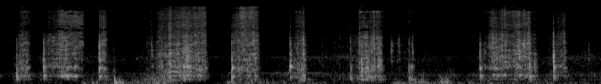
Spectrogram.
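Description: Irregular scraping and rubbing strokes from a polystyrene bee hive box being handled and worked apart.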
